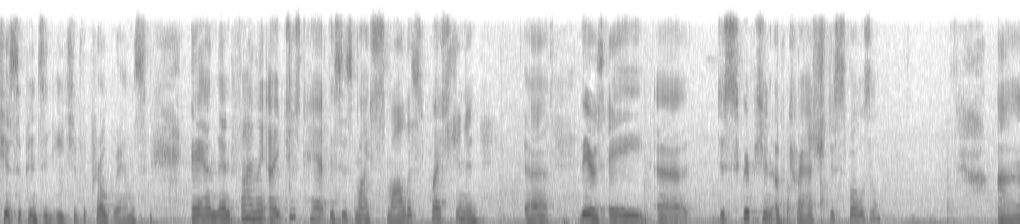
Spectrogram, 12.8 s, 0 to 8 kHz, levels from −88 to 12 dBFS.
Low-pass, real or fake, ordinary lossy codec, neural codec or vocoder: 7.2 kHz; real; Opus, 64 kbps; none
